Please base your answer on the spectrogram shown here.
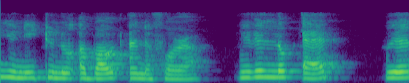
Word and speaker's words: anaphora: It is not anaphora. It is not anaphora. It is anaphora. The stress is on the second syllable, nef.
